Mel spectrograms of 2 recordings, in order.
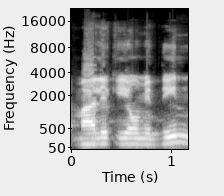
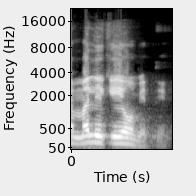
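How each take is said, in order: First: مالک recited with a long drawn first vowel, maa-lik; long-a Maalik reading. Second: ملک recited with a short first vowel, ma-lik; short-a Malik reading. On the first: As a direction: draw out the aa in مالک. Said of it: "الحمدللہ رب العالمین". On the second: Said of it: "میں دوسری قرات ایک ہے". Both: Shown as a demonstration.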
